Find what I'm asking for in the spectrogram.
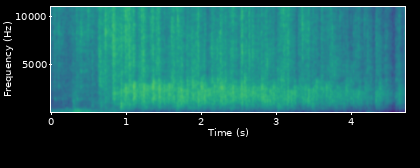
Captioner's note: audience applauds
